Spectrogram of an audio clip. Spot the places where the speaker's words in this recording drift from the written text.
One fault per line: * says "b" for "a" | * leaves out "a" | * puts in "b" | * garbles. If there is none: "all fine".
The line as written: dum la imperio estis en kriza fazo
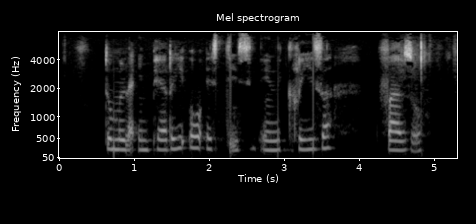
all fine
